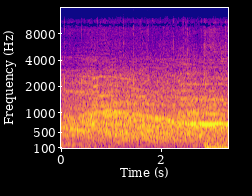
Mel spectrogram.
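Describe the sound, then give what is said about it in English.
A large crowd at the Texas Republican convention boos Senator John Cornyn loudly and steadily, a dense roar of many voices without a break, with a low rumble swelling near the end. “They were booing John Cornyn because he has, this is the state where the Uvalde massacre just occurred.”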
